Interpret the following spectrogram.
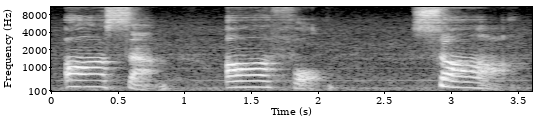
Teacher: aw it's just ah ah it's never oh no get the w sound out of there the w is silent don't ask me why english is crazy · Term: open ah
